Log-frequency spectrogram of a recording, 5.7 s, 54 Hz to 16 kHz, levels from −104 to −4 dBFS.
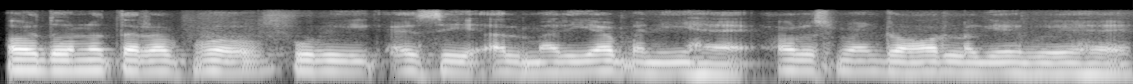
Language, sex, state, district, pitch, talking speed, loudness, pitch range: Hindi, male, Maharashtra, Gondia, 125 Hz, 150 wpm, -19 LUFS, 120-135 Hz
